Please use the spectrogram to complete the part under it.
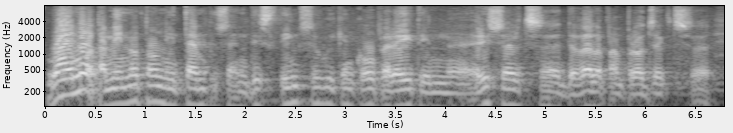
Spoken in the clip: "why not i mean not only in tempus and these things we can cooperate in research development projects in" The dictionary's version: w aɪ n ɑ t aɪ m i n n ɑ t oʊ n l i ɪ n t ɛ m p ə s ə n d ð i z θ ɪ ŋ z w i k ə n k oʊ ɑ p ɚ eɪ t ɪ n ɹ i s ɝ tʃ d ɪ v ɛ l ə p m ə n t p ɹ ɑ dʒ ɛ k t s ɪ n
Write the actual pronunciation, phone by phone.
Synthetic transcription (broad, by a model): w aɪ n ɑ t aɪ m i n n ɑ t oʊ n l i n t ɛ m p ə s ə n d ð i s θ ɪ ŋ s w i k ə n k oʊ ɑ p ɚ eɪ t ɪ n ɹ i s ɝ tʃ d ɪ v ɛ l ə p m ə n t p ɹ ɑ dʒ ɛ k t s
